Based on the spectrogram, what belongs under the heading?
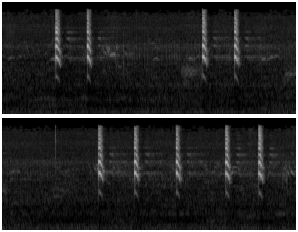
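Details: Red-wattled lapwing, known locally as tateri, giving sharp, high, clipped notes in pairs, spaced about one to two seconds apart over a quiet background hiss.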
